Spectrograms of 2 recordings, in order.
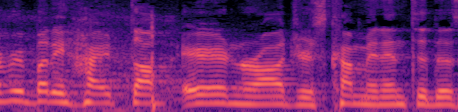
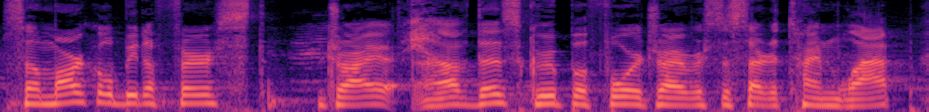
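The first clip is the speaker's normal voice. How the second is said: race commentary. Acted.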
